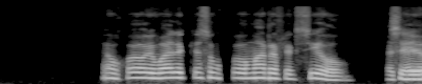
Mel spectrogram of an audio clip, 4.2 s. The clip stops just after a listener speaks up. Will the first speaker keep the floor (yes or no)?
yes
